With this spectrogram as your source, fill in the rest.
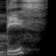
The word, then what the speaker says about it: Bis: You call bis? Bis, it's like bis. It means two, twice, or another in both French and Italian.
